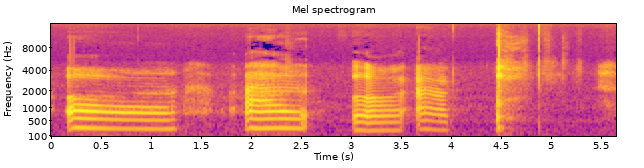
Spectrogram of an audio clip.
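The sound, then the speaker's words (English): Several strained, droning vocal sounds come in short bursts as a person with a dry mouth tries to speak, followed by a sharp cough near the end and a few softer breathy noises. No clear words are spoken. “Oh man, I just coughed in front of her.”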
